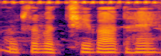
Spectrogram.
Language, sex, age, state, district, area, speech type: Hindi, female, 60+, Uttar Pradesh, Lucknow, urban, spontaneous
